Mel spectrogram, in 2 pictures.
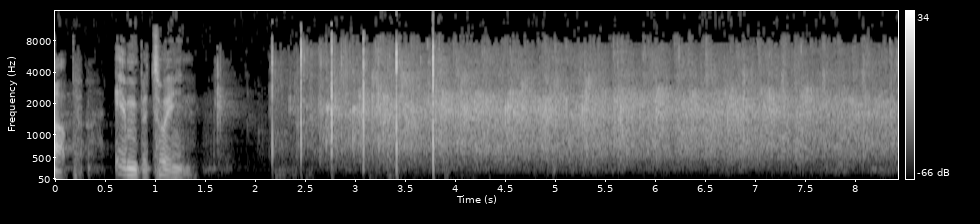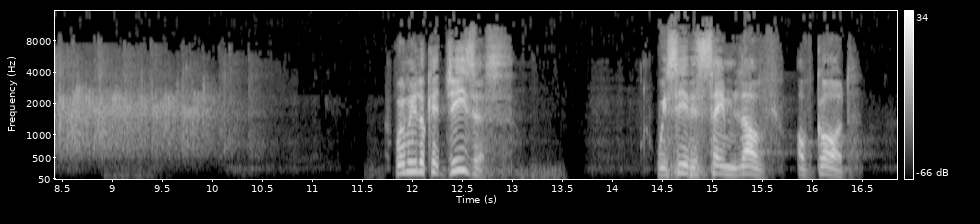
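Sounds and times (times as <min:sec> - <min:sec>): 
speech: 0:00.0 - 0:01.4, 0:11.8 - 0:13.0, 0:14.5 - 0:16.5
audience applauding: 0:02.2 - 0:10.7.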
